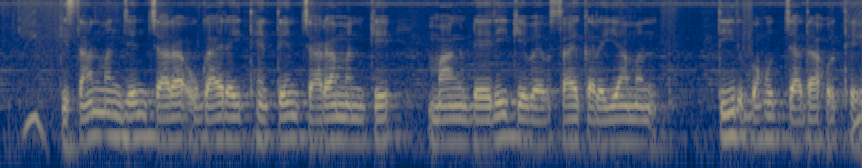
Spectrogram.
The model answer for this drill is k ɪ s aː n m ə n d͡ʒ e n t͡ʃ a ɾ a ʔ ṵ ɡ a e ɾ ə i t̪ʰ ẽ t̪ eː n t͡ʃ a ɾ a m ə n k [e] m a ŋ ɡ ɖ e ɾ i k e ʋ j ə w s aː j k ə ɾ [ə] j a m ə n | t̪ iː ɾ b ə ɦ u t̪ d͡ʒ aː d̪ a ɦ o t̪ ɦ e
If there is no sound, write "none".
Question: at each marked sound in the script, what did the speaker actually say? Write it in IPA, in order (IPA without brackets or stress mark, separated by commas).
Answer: e, ə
